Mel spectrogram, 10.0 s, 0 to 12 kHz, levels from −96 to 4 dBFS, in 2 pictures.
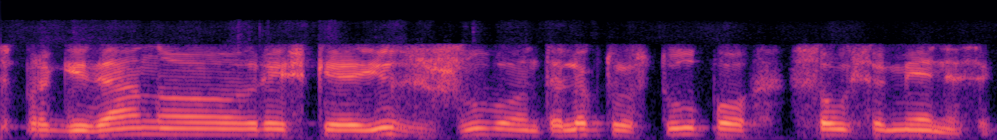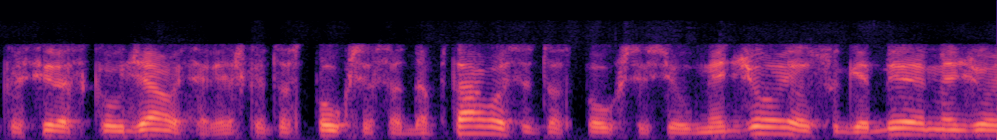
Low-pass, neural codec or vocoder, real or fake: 7.2 kHz; none; real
